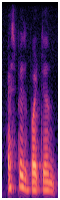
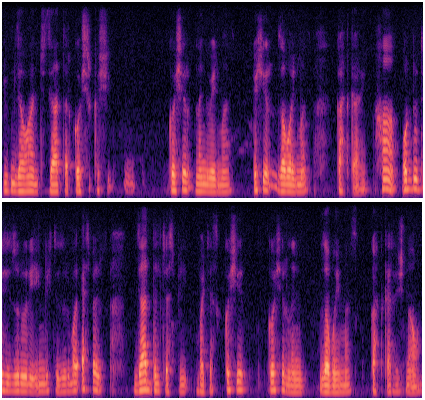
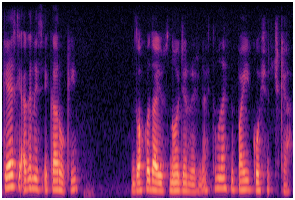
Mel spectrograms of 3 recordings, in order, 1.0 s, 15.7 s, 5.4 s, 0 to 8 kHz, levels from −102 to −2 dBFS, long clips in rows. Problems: background sounds at intervals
